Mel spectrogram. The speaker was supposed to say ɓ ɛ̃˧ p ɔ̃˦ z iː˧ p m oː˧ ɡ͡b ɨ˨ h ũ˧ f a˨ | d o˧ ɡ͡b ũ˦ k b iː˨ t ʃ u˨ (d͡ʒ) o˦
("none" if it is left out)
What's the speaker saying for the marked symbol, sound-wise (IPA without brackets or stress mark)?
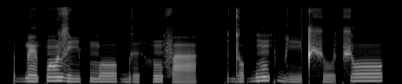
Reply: t͡ʃ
